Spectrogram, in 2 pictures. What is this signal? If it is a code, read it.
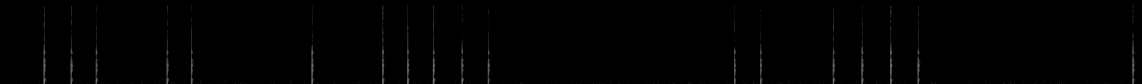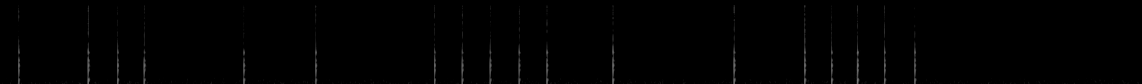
Tap code, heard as taps on a table, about 4 knocks a second. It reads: ME I HAVE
